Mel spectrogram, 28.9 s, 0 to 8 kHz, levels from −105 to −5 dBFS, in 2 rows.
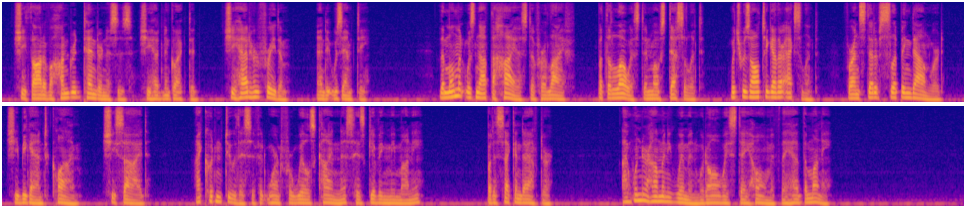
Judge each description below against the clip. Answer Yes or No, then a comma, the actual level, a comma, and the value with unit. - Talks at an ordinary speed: Yes, average, 165 wpm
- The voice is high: No, low, 105 Hz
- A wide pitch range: Yes, wide, 5.8 semitones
